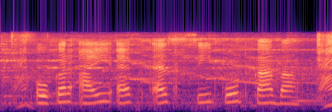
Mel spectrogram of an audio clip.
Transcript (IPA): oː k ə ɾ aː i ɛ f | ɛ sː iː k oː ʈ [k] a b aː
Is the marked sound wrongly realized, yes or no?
no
